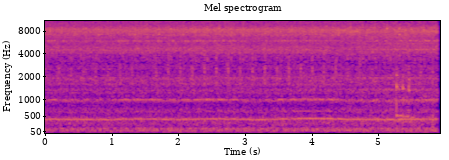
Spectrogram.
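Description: Light ticking knock over a steady idle with faint whistle tones above; a knock in the engine, cause not yet pinned down.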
